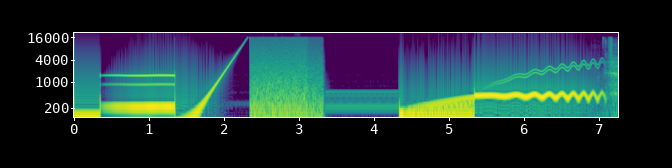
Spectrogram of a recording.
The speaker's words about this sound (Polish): Tutaj jest to zbiór sygnałów testowych o różnym poziomie, kształcie i częstotliwości.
